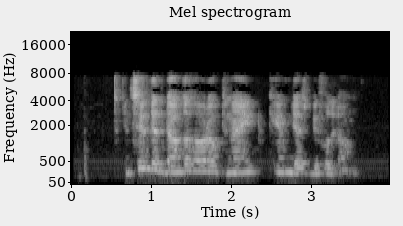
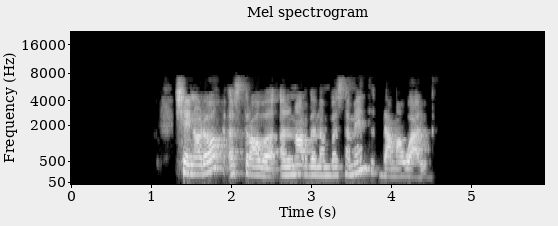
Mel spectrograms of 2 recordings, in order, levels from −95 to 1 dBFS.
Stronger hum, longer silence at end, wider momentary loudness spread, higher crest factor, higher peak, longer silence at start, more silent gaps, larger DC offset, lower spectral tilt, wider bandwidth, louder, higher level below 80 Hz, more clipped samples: neither; second, 0.5 s vs 1.45 s; first, 14 LU vs 7 LU; first, 22 dB vs 16 dB; second, -10 dBFS vs -2 dBFS; second, 0.15 s vs 1.15 s; neither; neither; second, 0.5 dB/octave vs -4 dB/octave; first, 8.4 kHz vs 7.6 kHz; second, -28 LUFS vs -15 LUFS; second, -82 dBFS vs -64 dBFS; neither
